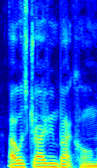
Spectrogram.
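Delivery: plain reading voice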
